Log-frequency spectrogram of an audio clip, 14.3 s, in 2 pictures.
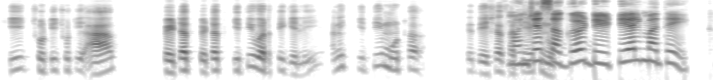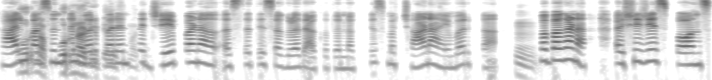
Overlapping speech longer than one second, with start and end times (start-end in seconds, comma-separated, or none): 7.3-8.7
